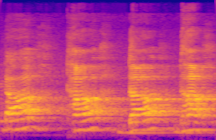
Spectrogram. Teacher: ये जो चा होता है, चा बोलने पे जीभ थोड़ा आगे फ्लैट होके टच होती है ऐसे, और टा बोलने पे जीभ थोड़ा मुड़ती है और थोड़ा पीछे जाके लड़ती है। तो एक बार चा बोलिए, चा, फिर टा बोलिए। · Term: मूर्धन्य वर्ण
